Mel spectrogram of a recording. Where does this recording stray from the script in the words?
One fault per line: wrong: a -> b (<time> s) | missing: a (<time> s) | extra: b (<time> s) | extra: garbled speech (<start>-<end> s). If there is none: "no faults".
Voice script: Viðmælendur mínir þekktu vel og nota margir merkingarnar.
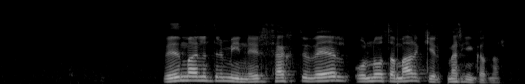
no faults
